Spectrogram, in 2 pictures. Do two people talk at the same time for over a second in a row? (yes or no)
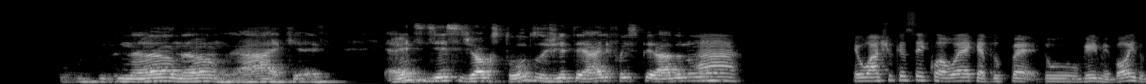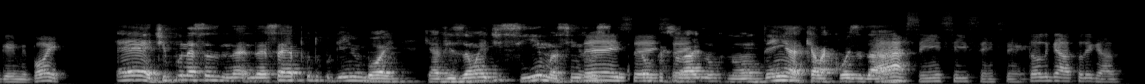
yes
